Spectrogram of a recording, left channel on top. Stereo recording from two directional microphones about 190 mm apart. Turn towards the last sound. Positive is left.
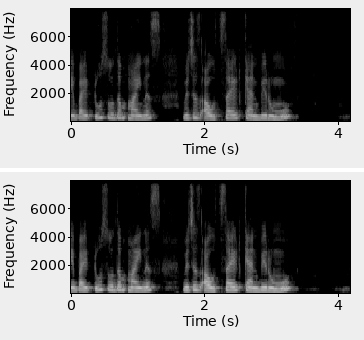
turn(degrees=-10)  # may be behind; listen again after turning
